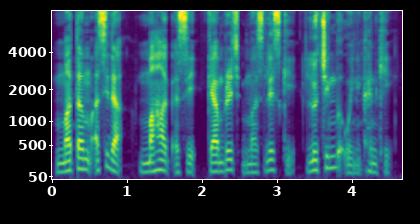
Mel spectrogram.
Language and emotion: Manipuri, neutral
